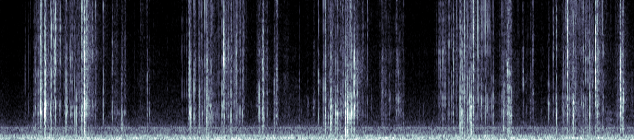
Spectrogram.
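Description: Hands squeeze a palm-sized pastel swirl lollipop made of dried clay on a wooden stick, cracking its hardened painted crust over soft yellow clay with fingertips and thumbs. Dry, bright crackles and crunches repeat in quick bursts over a steady low hum. The brittle shell ends up crumpled into fragments.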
